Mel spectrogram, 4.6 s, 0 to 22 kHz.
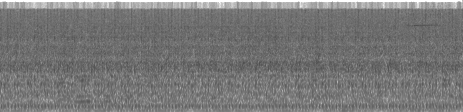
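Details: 2007 Ford Connect 90 PS diesel after an injector overhaul, done because heavy misfire was traced to high injector back-leak: a steady, even idle with a smooth low rumble and no misfire. The engine now runs cleanly.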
